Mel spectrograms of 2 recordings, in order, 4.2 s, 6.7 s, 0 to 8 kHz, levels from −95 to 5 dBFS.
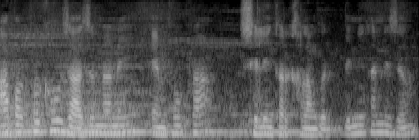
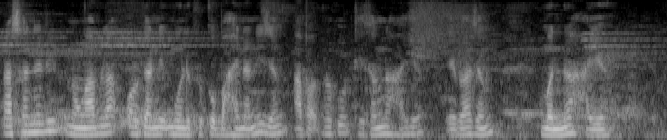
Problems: constant background noise, background conversations at intervals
